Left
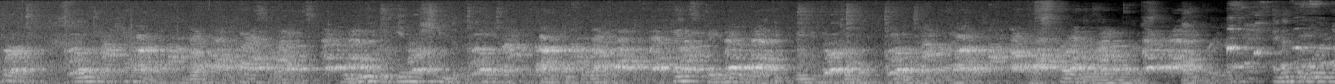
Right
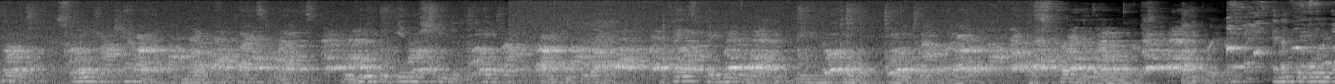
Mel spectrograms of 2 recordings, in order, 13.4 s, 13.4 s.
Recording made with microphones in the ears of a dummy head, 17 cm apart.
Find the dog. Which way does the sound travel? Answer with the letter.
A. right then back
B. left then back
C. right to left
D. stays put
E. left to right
E.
